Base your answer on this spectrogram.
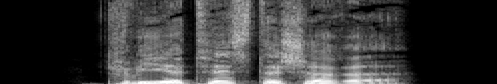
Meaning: inflection of quietistisch: 1. strong/mixed nominative/accusative feminine singular comparative degree 2. strong nominative/accusative plural comparative degree
- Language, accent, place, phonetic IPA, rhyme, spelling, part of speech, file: German, Germany, Berlin, [kvieˈtɪstɪʃəʁə], -ɪstɪʃəʁə, quietistischere, adjective, De-quietistischere.ogg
